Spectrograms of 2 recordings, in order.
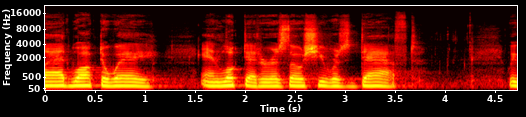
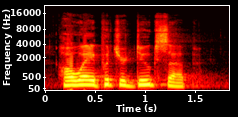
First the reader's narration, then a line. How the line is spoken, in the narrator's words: She shouted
